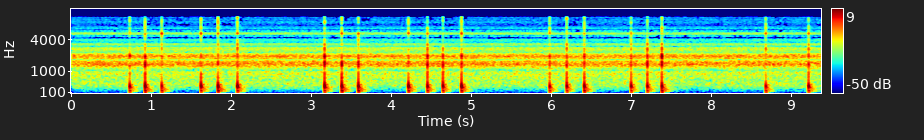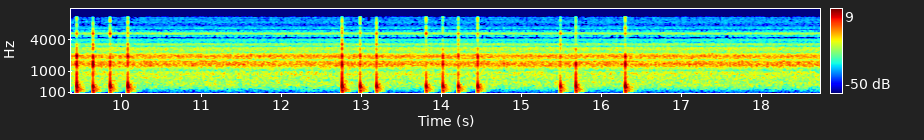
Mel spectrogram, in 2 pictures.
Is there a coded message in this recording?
Yes: tap code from 0.7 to 16.3 s, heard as knocks on a wall, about 5 knocks a second. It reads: NONE OF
